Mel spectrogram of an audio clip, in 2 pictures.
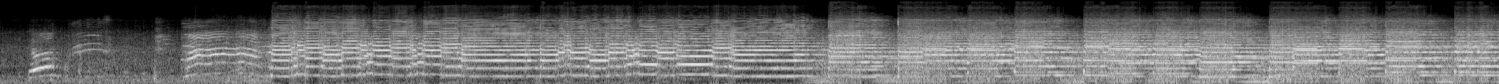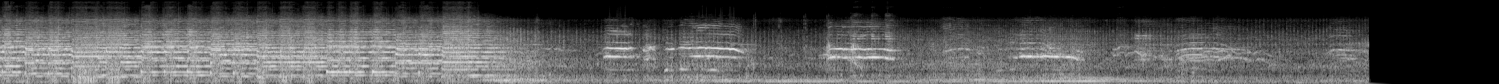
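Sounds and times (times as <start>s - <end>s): bus air horn playing melody: 2.4s - 20.5s.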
